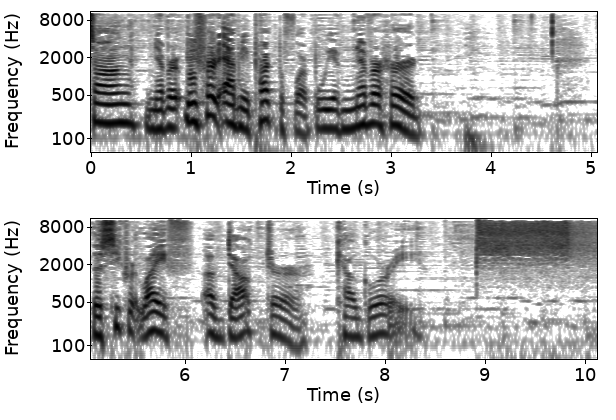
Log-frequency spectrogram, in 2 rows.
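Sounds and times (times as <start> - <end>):
speech: 0.0 - 3.5, 5.1 - 8.5
steam hissing: 8.9 - 10.1.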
